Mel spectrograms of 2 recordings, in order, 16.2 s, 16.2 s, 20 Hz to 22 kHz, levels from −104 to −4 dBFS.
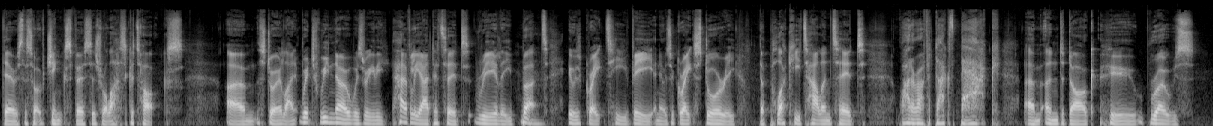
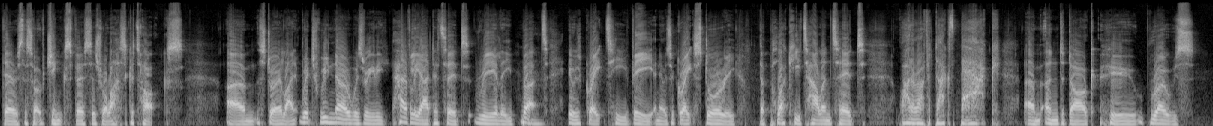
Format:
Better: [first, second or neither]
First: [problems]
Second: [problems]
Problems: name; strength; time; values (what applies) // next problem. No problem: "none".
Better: first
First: none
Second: distortion; slight; 10 dB below the speech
